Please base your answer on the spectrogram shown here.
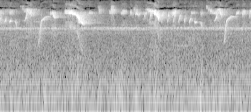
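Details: Golden-winged sparrow giving high, sibilant song notes, some bright, some slurring sharply down, roughly once a second, over a steady background drone.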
